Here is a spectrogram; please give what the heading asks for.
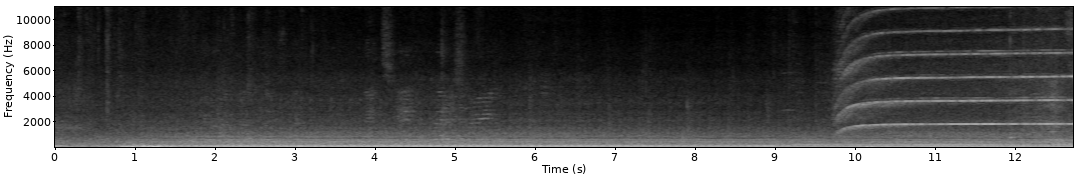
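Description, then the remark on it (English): A steady low engine rumble and road noise fill the inside of a moving city bus in Sheffield, with a high whine rising and holding over the last few seconds. “I'm on the bus, and I don't know what's that alarm.”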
